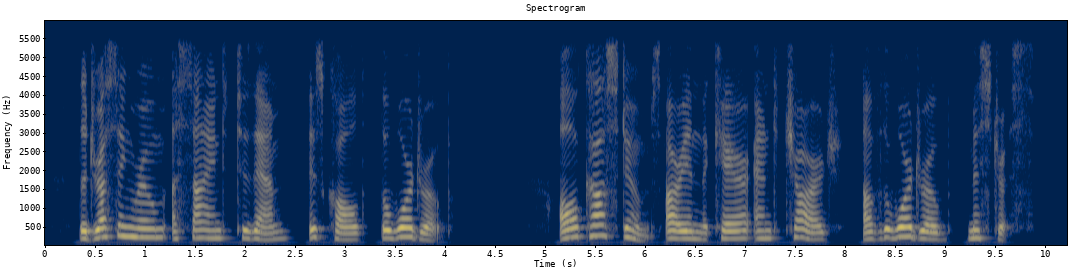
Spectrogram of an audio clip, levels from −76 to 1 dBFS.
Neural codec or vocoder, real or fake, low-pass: none; real; 5.4 kHz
